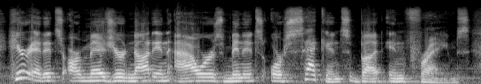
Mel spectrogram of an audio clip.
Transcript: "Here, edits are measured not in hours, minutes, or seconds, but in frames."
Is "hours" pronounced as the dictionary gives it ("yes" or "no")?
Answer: yes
